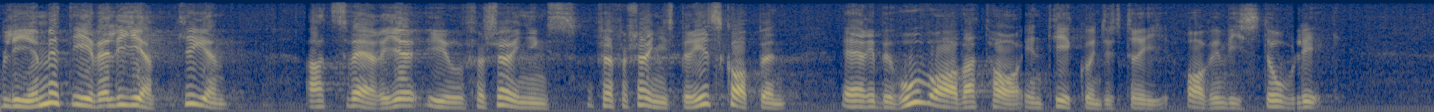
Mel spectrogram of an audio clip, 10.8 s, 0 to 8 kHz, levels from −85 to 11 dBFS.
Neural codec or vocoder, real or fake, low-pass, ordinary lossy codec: none; real; 7.2 kHz; none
